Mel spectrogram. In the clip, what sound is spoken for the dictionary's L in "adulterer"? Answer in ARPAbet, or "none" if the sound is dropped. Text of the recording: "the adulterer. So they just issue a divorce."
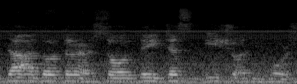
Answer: none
